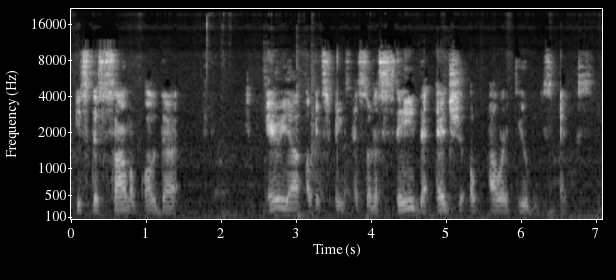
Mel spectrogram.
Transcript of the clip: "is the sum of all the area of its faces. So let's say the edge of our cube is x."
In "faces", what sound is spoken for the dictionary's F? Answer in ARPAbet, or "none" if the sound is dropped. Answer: P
